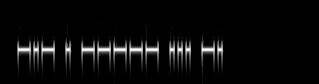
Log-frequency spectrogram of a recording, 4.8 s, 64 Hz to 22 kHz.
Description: Morse code, heard as a keyed tone, about 21 wpm, 700 Hz. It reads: KE0SN
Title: USA Call Signs - 5 Characters - Repeated 3x - 20wpm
